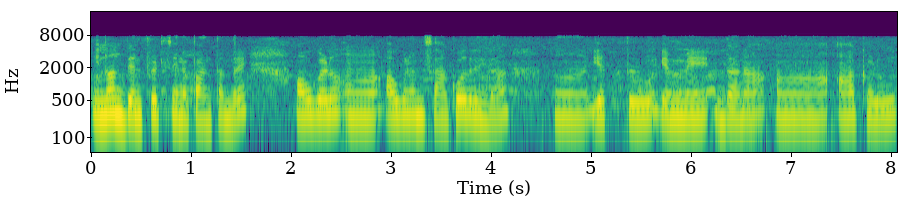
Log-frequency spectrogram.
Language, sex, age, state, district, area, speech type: Kannada, female, 18-30, Karnataka, Koppal, rural, spontaneous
